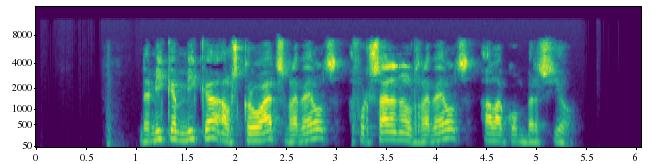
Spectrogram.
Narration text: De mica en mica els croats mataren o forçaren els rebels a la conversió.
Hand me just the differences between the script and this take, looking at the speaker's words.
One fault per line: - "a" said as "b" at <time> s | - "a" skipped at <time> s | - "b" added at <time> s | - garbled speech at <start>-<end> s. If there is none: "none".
- "mataren" said as "rebels" at 2.5 s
